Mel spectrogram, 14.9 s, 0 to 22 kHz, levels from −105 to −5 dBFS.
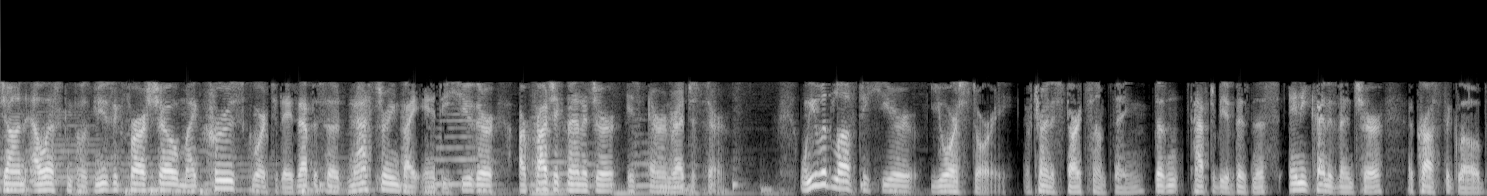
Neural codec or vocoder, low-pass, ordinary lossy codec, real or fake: none; 7.2 kHz; AAC, 16 kbps; real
